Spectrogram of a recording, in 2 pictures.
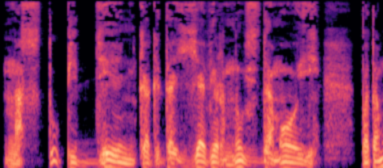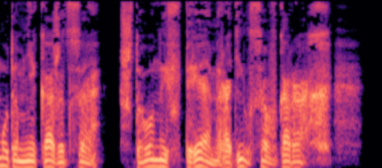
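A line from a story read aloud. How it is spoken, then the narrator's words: Quiet grumbling under breath. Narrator (Russian): тихонько ворчал себе под нос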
